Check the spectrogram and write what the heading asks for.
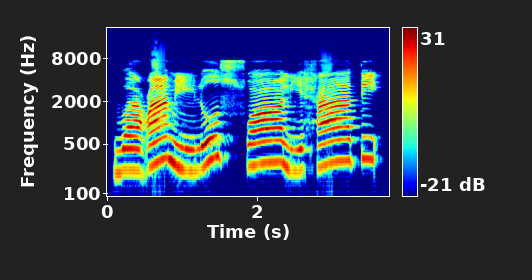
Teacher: लाम को स्वाद से मिलाया, क्यों, क्योंकि स्वाद के ऊपर क्या है, तशदीद है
